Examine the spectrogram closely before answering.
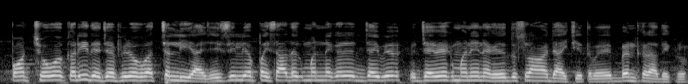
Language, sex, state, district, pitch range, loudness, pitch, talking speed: Magahi, male, Bihar, Jamui, 165-195 Hz, -17 LUFS, 185 Hz, 260 wpm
